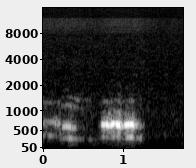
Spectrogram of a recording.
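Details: Six-week-old blenheim Cavalier King Charles Spaniel puppies, Roman and Blue, born November 14, 2022, in an indoor puppy pen; two short tonal whimpering cries, the second longer and steadier, in an otherwise quiet room.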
